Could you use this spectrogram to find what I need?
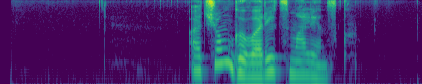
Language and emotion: Russian, neutral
